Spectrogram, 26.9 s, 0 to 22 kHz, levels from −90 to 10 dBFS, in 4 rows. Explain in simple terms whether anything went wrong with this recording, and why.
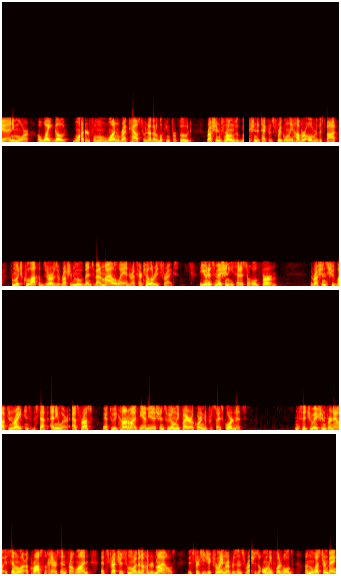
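Packet loss filled with silence chops the speech at 1.56 s after "white goat", 4.83 s after "drones with", 6.41 s after "frequently hover over the", and at 25.17 s. Each gap falls to dead silence with hard edges. Concealment would instead smear or repeat sound across it.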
